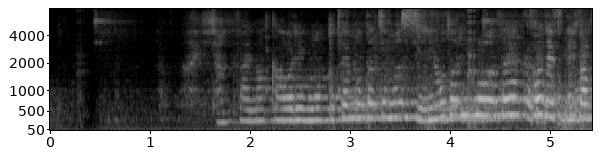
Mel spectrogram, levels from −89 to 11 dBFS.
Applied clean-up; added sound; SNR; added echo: neural separator model SepFormer DNS4.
